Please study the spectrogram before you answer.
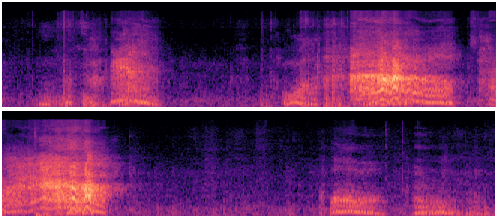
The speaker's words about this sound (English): Dogs are going crazy.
